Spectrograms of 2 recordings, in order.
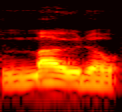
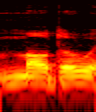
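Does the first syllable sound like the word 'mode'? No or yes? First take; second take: yes; no. First: The first syllable sounds like the word 'mode'. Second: The first syllable does not sound like 'mode'. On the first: The speaker calls it right. "it's modal. And we should know that mode" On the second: The speaker calls it wrong. "it's not modal"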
